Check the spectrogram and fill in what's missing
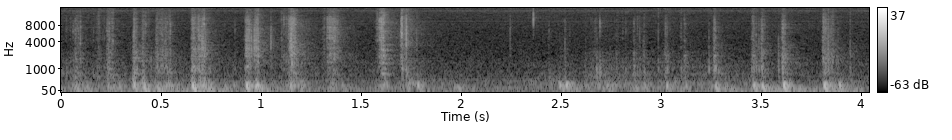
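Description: Long nails tap rapidly on the patterned paper endpaper inside the board of a hardcover book lying open. The result is a quick, irregular patter of dull, low, dry taps with short bright clicks and no ring, easing off briefly in the middle before picking up again.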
